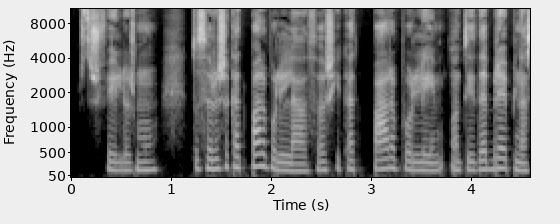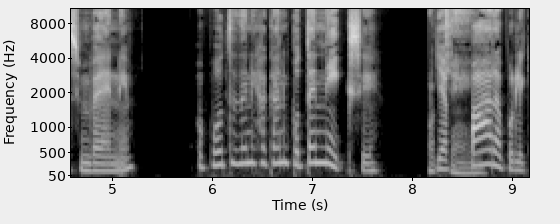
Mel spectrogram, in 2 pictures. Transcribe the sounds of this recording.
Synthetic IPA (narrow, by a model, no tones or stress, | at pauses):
st̪u̥sfiluzmut̪oθeɾus̬ɐkɐt̪i̥pɐɾɐpo̞lilɐθo̞scekɐt̪i̥pɐɾɐpo̞lio̞t̪iðebɾe̞pinɐsiɱve̞ni | o̞po̞t̪e̞ðe̞nixɐkɐnipo̞t̪e̞niksi | ʝɐpɐɾɐpo̞li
